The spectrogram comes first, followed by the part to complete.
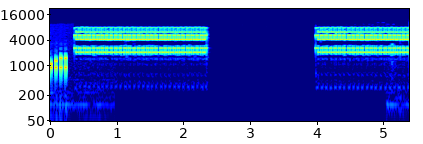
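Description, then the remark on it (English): A brief dialing tone gives way to a telephone ringback on an outgoing call: two long, steady electronic rings separated by a pause of silence, clear, with no voices. “Get Vegas Girlfriend on the phone.”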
